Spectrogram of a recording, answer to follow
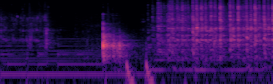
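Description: Cold water poured into a glass jug of dissolved gelatin, followed about two seconds in by a wire whisk stirring fast, its wires clicking rapidly against the glass and growing louder.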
